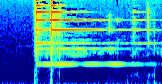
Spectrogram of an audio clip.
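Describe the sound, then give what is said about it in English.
Two quick dings of a bicycle bell, struck close together, then a bright metallic ring that decays over about a second, with a few faint small taps after it. “You made a face when I gave you two bells as if you didn't want two bells.”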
